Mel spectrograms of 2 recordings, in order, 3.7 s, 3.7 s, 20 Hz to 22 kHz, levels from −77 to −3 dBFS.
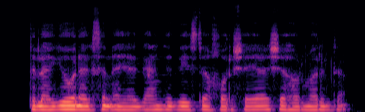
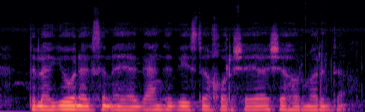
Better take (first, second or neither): second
